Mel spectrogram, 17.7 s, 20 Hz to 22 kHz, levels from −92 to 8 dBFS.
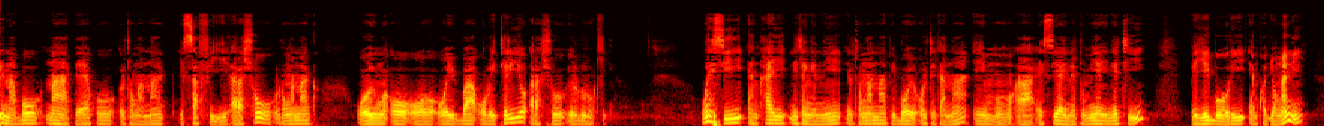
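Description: The speech was likely squeezed through AAC compression at a low rate, which fits AAC-LC at about 32 kbps. Starved of bits, the encoder drops the top of the spectrum and leaves gaps, so the whole clip sounds dull and smeared, with sibilants turning fizzy and warbling.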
